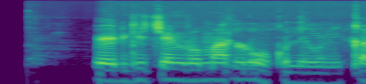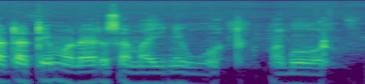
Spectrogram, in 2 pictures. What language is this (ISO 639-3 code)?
luo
